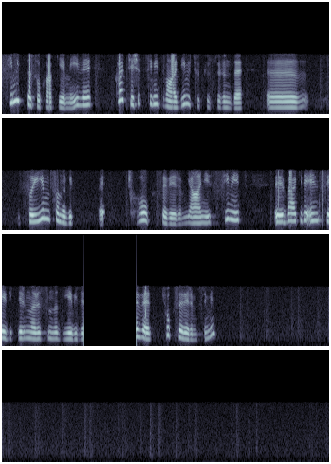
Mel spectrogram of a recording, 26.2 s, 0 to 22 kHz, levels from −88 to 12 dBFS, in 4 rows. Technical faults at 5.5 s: none

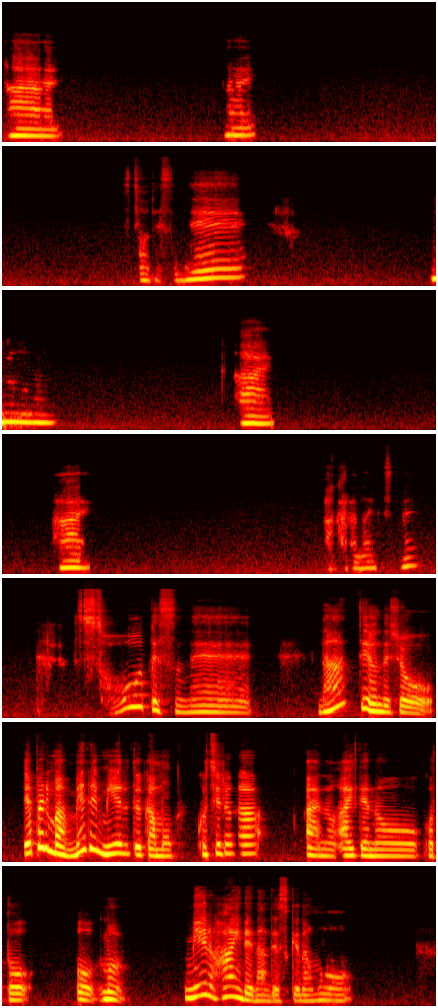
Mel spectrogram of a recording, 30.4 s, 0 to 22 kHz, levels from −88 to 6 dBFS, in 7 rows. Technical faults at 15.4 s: none

